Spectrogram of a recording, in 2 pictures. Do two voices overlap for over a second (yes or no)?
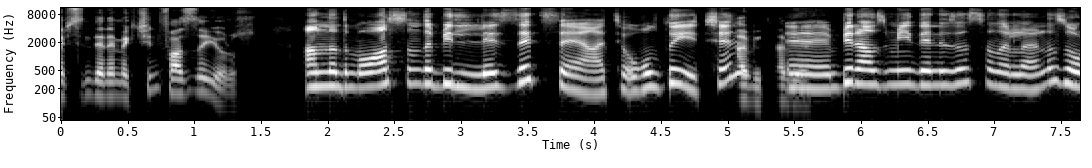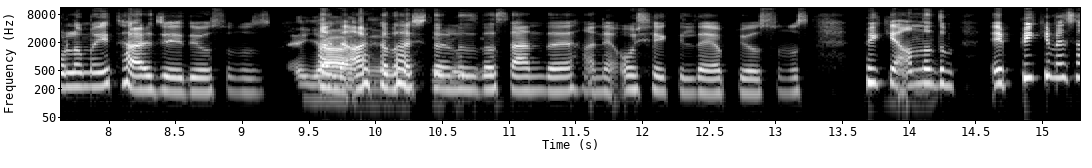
yes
